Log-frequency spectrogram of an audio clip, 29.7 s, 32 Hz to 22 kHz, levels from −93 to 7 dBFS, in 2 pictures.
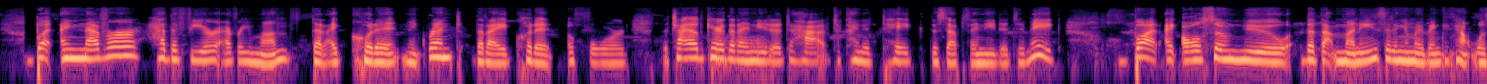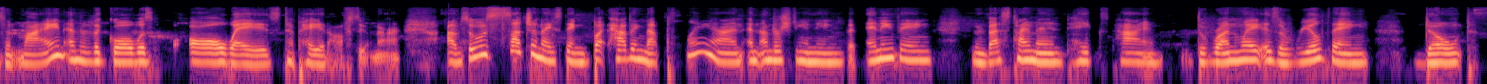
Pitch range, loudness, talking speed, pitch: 175-215 Hz, -17 LUFS, 180 wpm, 190 Hz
